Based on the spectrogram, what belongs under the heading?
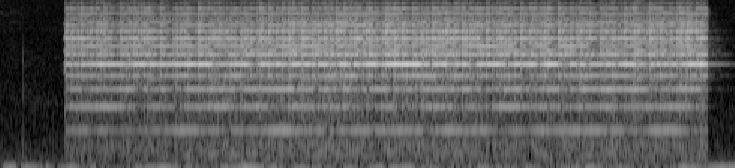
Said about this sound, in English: You awake now? Is there an alarm going off in your life? Is there an alarm going off in your life? God is trying to get your attention. When you heard that alarm, you paid attention.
